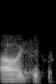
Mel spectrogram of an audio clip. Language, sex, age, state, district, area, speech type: Tamil, male, 18-30, Tamil Nadu, Perambalur, urban, conversation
